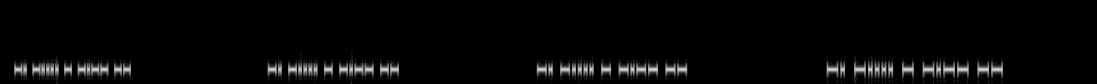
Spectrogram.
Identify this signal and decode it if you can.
Morse code, heard as a keyed tone, about 45 wpm, 700 Hz. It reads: N6TYM N6TYM N6TYM N6TYM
